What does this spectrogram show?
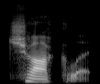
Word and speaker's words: chocolate: Chocolate. Oh, chocolate. Two syllables, not three. Like chalk lit, right?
